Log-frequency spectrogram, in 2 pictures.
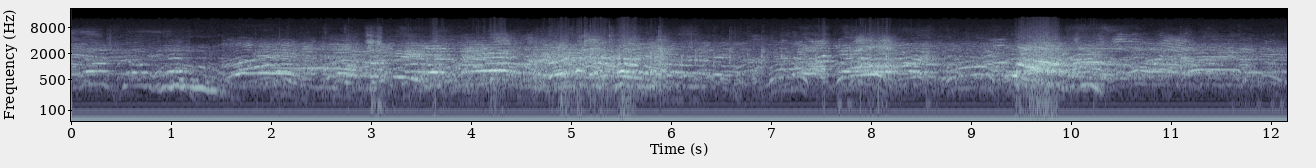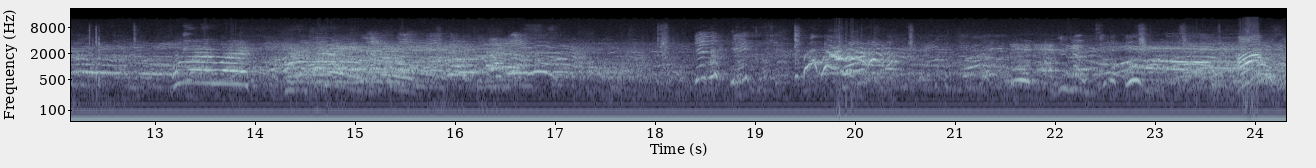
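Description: A crowd of rugby spectators shouts and calls outdoors.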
